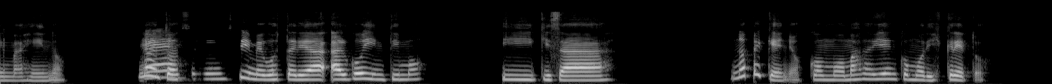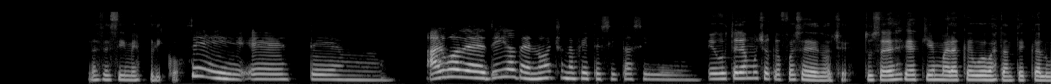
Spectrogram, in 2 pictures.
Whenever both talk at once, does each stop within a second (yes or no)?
yes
